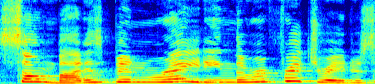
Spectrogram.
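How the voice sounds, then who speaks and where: A man puts on a character voice with an extremely high pitch. He goes at a moderate pace. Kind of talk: bedtime story. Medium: read story.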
